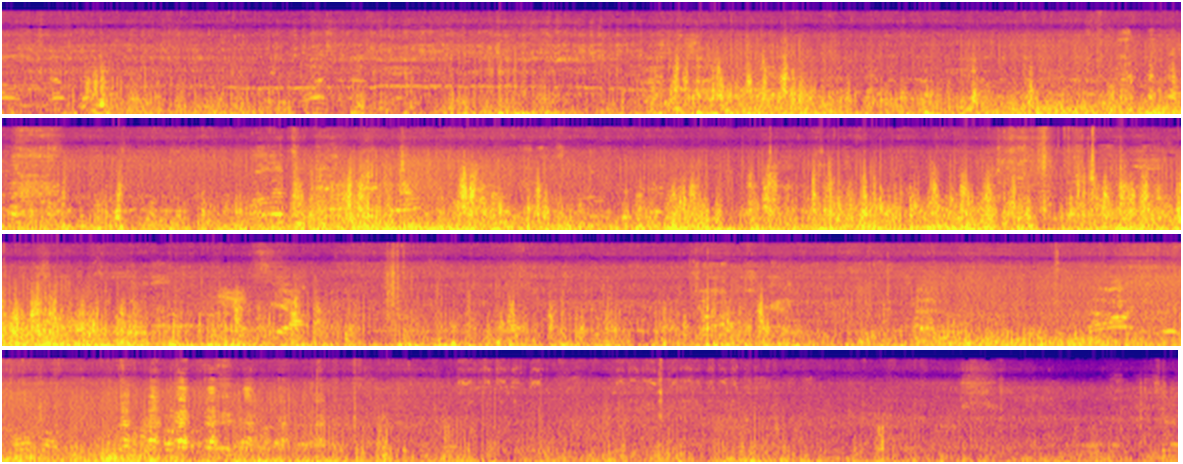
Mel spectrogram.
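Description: Strong wind buffeting the microphone in gusts, with people talking in the background.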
